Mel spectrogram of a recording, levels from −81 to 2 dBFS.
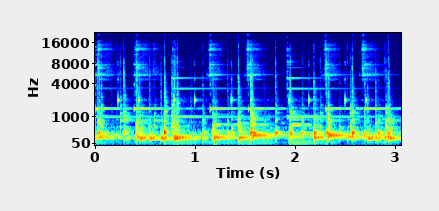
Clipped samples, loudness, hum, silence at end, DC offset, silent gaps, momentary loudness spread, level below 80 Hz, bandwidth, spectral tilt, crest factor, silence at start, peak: under 0.1%; -23 LUFS; none; 0 s; under 0.1%; none; 5 LU; -50 dBFS; over 20 kHz; -6.5 dB/octave; 18 dB; 0 s; -4 dBFS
